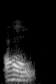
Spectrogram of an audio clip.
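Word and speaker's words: Erll: Existe uma teórica que se chama Astrid All, ela é alemã, então se escreve E-R-L-L, L, né, mas é All.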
